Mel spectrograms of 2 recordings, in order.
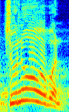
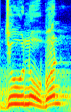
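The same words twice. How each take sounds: First: The second vowel is held long. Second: The second vowel is kept short. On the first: It means sides of the body. "ada waw" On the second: It means ritually impure. "Kalau tak ada waw"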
